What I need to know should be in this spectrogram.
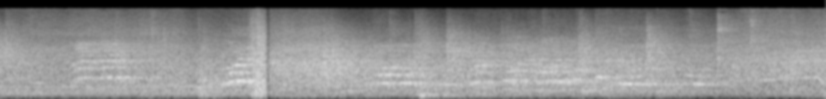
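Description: Young men shout from a distance in an echoing rink.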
